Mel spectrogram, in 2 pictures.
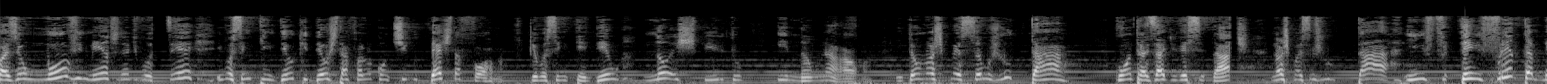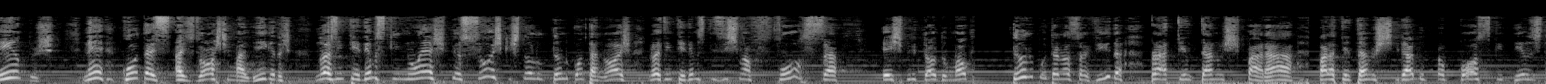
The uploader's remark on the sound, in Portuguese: Áudio da mensagem ministrada no Culto da Vitória realizado na Quinta-Feira, 11.04.2019 na Igreja Cristo Salva Campinas.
